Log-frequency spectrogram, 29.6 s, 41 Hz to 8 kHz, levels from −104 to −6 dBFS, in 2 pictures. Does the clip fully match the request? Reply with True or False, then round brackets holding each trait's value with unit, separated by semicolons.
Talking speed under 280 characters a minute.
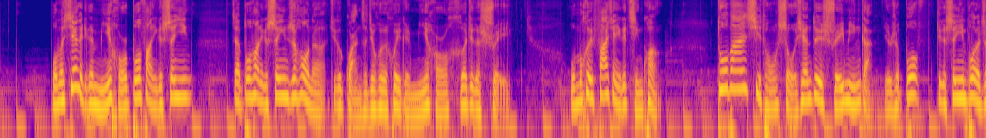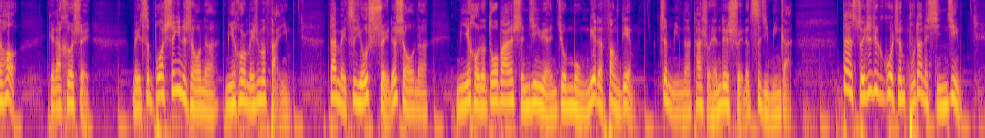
False (285 characters per minute)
